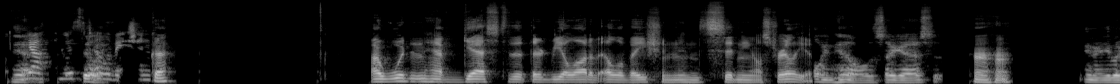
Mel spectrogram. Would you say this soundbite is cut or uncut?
cut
